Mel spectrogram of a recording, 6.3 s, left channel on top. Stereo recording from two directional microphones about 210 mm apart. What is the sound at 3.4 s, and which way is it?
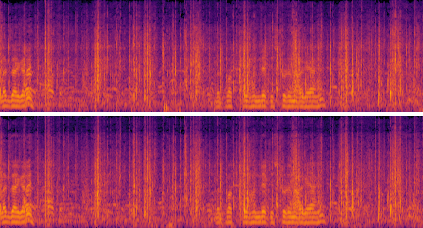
Speech, centre (ahead or behind).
